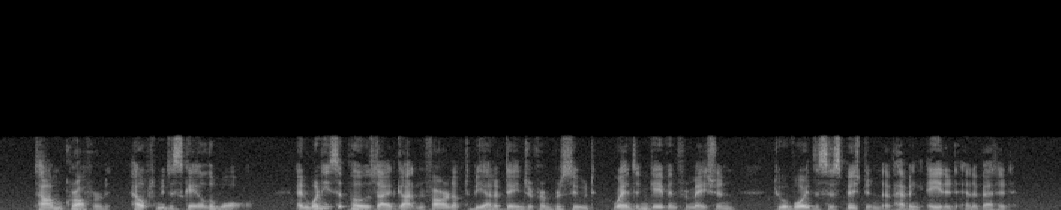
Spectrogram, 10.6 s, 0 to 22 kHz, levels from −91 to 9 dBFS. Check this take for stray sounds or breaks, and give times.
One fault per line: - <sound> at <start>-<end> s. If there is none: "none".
- dropout at 8.6-8.7 s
